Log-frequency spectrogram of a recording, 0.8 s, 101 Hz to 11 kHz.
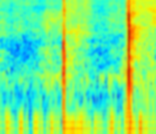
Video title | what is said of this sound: BELI KULKAS BARU BUAT KELUARGA DI NGAWI ⁉️ yang lama kekecilan itupun dulu aku beli pas awal2 jd tkw | suarane diketoki granite tidak kopong sama sekali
